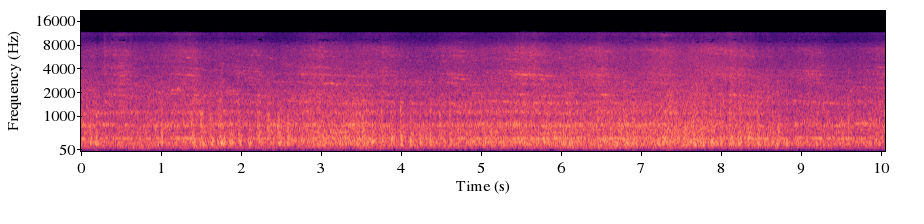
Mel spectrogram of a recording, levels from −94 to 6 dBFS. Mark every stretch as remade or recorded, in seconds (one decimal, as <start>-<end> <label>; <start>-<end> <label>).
0.0-10.1 recorded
